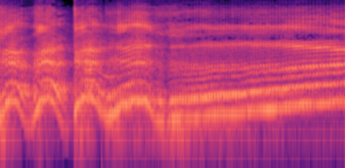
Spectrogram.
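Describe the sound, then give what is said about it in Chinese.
A voice imitates a motorcycle engine, first with several wavering revs, then a long, steady buzzing drone that slowly climbs in pitch. The imitation is loud and continuous, with no other talk. “我一见面，他们就跑过来，然后拧着我的耳朵就说：“来，给我模仿个摩托车，是吧？”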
